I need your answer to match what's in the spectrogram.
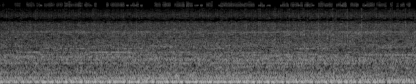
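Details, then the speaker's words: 2007 Ford F-150 5.4L 3V Triton V8 after timing chain, tensioner and cam phaser replacement, cold start: steady even idle, soft rumble, no internal ticking or rattle, good oil pressure; only a slight exhaust leak at manifold or donut gasket. "but as far as internal engine noise it is nice and quiet super smooth"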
